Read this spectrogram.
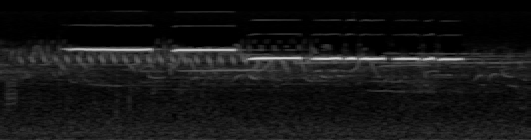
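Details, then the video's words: Pure whistled song of a white-throated sparrow, opening with two sustained high notes held about half a second each, then dropping a little into a series of rapid, evenly repeated triplets; soft low ticking underneath. "White-throated Sparrow: Whistler of the North"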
